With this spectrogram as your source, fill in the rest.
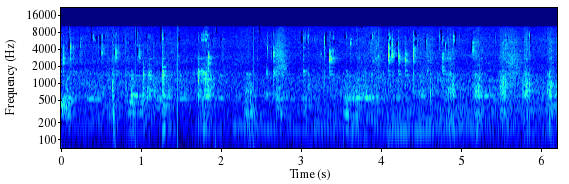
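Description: Cabbage pakoras crackle and sizzle steadily in hot oil, a dense, close frying hiss with sharp popping bursts throughout.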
